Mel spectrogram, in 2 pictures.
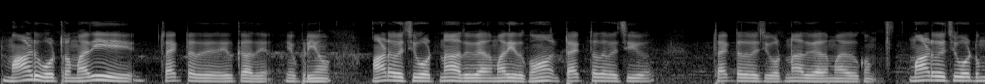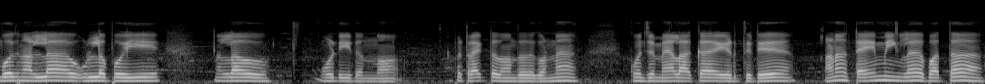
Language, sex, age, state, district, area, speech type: Tamil, male, 30-45, Tamil Nadu, Cuddalore, rural, spontaneous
